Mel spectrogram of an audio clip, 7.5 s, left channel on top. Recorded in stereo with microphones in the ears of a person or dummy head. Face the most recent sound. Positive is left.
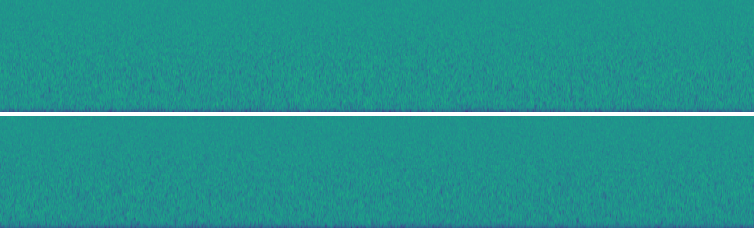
No sound to turn to.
